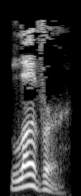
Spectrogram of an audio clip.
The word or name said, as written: lover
